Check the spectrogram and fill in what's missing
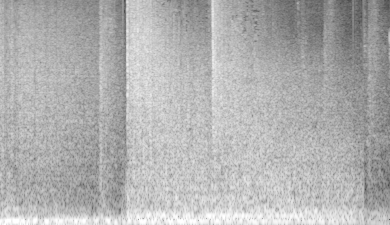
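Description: Titan guns firing and exploding in Adeptus Titanicus: Dominus, a dense, loud rumbling barrage of booms and blasts that continues steadily, with a couple of sharper cracks, before tapering slightly at the end.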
